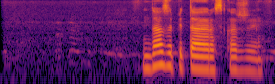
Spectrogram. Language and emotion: Russian, neutral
